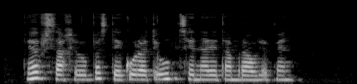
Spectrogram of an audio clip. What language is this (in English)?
Georgian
